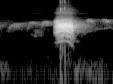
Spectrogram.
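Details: Laughingthrush near a bird trap gives one strong, harsh, grating call, with a thin high whistle running before and after it.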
